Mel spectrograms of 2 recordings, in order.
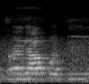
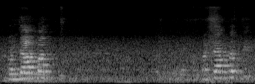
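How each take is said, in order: First: "प्रजापति" with a long, held "ee" at the end; habitual mispronunciation demo. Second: "प्रजापति" with a very short, light final i; correct short-i pronunciation. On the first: Teacher showing students their wrong habit, long final i. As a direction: say "प्रजापति" lower, ending in a full "tee". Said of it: "ये बोलने की आदत लग गई थी". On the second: Teacher showing the Lucknow nawabs' correct saying, short final i. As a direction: clip the end of "प्रजापति", almost "prajapat". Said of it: "वो बेचारे तो सही बोल रहे थे". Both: Shown as a demonstration.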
